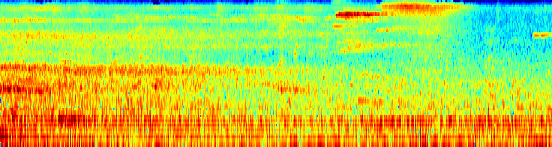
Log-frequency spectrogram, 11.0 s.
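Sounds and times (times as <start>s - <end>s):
high-pitched brake squeal: 5.1s - 9.4s, 10.6s - 11.0s.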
